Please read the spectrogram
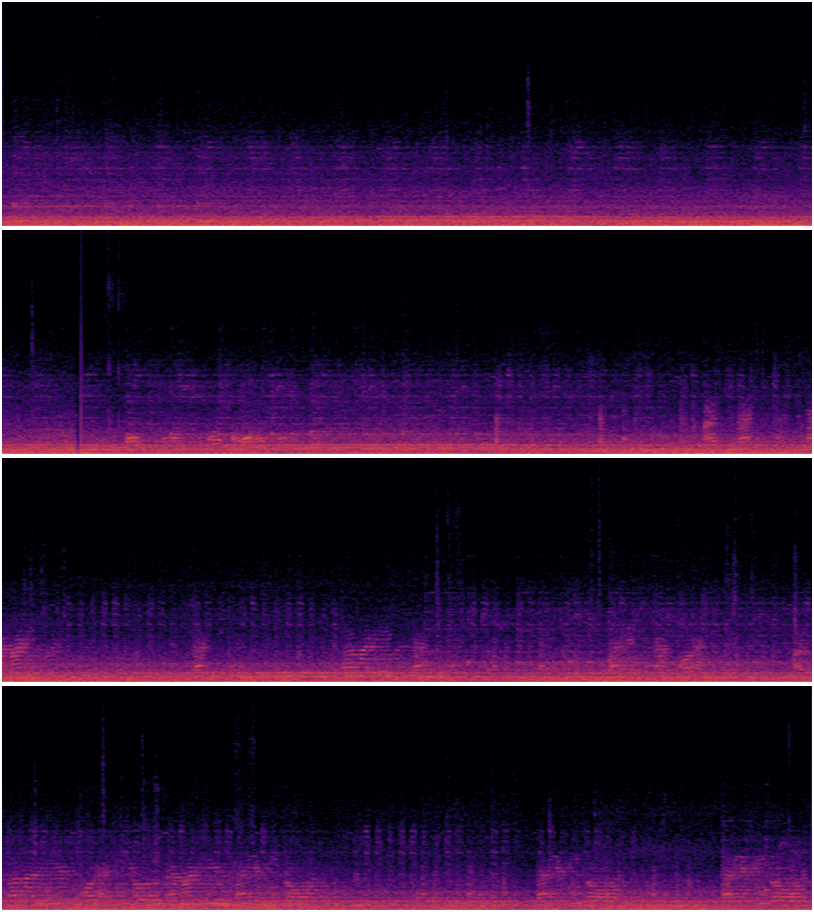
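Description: Steady low rumble of a vehicle's engine and tyres heard from inside the cabin while it cruises on a highway. Faint voices talk over it from about nine seconds in.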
